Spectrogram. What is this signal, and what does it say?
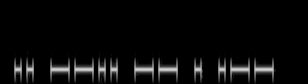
Morse code, heard as a keyed tone, about 20 wpm, 700 Hz. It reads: IZMEW
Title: Code Groups - 5 Letters - 20wpm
